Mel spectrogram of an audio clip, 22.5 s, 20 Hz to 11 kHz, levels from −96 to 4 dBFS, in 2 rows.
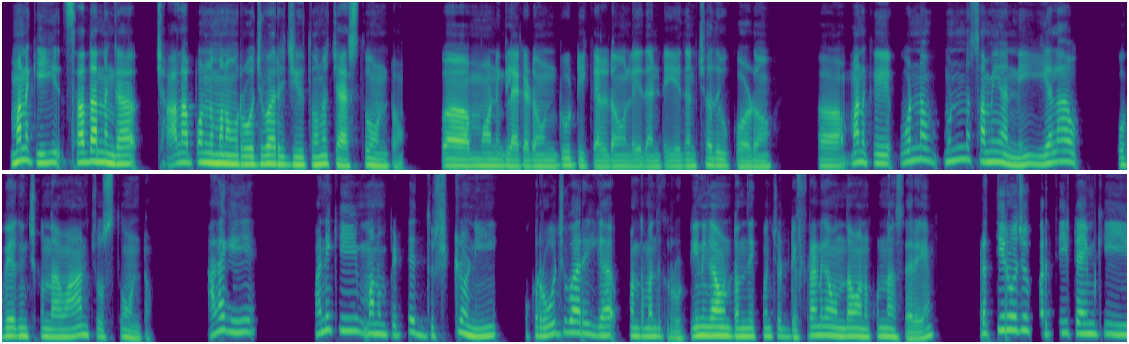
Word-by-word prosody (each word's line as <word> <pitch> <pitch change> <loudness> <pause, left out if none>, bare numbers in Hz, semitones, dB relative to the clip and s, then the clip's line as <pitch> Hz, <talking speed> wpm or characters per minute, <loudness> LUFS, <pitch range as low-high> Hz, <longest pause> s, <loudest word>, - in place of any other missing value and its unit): మనకీ 195 -6 +4 0.3
సాధారణంగా 190 -4 +6 0.4
చాలా 190 +3 +2
పనులు 185 -2 +4
మనం 165 -1 +7
రోజువారీ 155 +1 +4
జీవితంలో 145 +2 +3
చేస్తూ 120 +1 +2
ఉంటాం. 115 -4 -3 0.5
ఆహ్, 120 -1 +6
మార్నింగ్ 125 -1 0
లెగడం, 110 0 0 0.2
డ్యూటీకె‌ళ్ళ‌డం, 115 -4 -2
లేదంటే 110 +1 -4
ఏదన్నా 115 +2 -3
చదువుకోడం. 110 -5 -2 0.6
ఆహ్, 115 0 0
మనకి 185 -3 +1 0.3
ఉన్న, 230 +3 -3 0.3
ఉన్న 235 +3 -3
సమయాన్ని 180 -9 +2 0.2
ఎలా 205 +3 0 0.6
ఉపయోగించుకుందామా 150 -2 0
అని 180 - -1
చూస్తూ 140 0 -5
ఉంటాం. 105 -2 -8 0.6
అలాగే, 240 -3 -1 0.8
పనికి 260 +4 -3 0.2
మనం 200 -1 0
పెట్టే 175 +6 -6 0.2
దృష్టిలోని, 160 -2 0 0.4
ఒక - - -30
రోజువారీగా 195 -2 0 0.2
కొంతమందికి 150 -3 -1
రొ‌టీన్‌గా 165 +8 +3
ఉంటంది. 150 -1 +2
కొంచం 155 0 -4
డిఫరెంట్‌గా 170 +5 0
ఉందావనుకున్నా 150 0 +1
సరే, 110 +1 -1 0.6
ప్రతిరోజు, 270 +7 0
ప్రతి 205 +2 -6
టైమ్‌కీ 200 -1 -1
155 Hz, 115 wpm, -24 LUFS, 125-190 Hz, 0.8 s, మనం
